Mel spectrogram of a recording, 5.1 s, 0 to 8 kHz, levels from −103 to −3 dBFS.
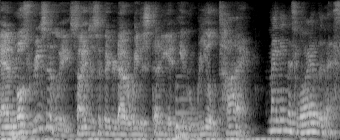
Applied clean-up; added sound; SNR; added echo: none; Bowed string instrument; 11 dB; reverberation time 0.3 s.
